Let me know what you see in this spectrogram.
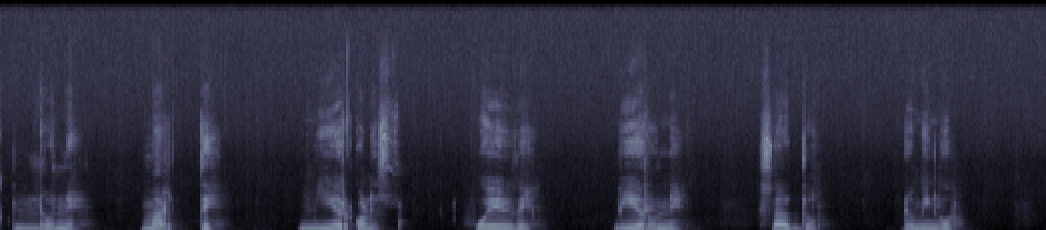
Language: Tlacoapa Me'phaa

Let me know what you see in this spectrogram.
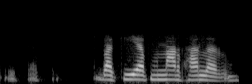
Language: Assamese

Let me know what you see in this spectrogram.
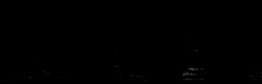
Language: Danish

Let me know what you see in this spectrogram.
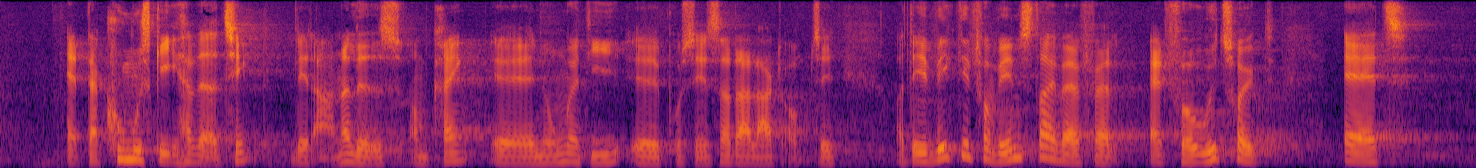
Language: Danish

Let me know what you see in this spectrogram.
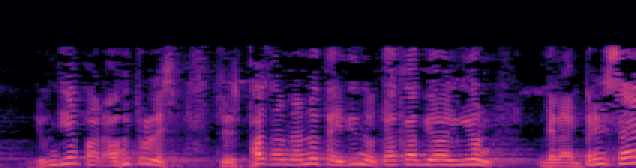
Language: Spanish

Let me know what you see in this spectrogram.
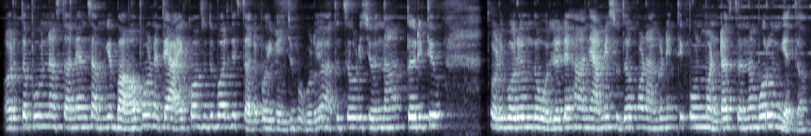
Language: Konkani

